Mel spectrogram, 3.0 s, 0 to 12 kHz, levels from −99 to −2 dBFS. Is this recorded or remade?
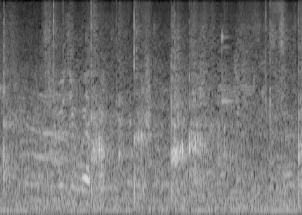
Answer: recorded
